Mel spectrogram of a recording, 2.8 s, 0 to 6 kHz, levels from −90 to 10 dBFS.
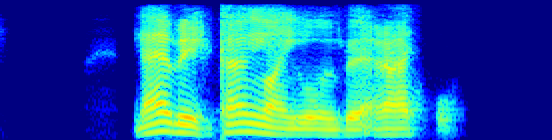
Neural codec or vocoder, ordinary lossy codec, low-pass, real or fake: codec, 16 kHz, 0.5 kbps, FreqCodec, larger model; MP3, 48 kbps; 5.4 kHz; fake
